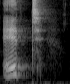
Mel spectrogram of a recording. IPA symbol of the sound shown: ɪ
